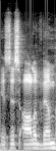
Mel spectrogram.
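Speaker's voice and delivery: angry villain voice, like a hunting predator. Voicing a masked commander asking an officer: Kylo Ren voice. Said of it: "in his Kylo Ren voice".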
